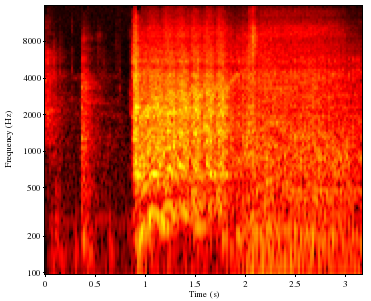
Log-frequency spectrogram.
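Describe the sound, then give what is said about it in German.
The engine of an 18-ton beer delivery truck cranks and catches after a brief quiet moment with a faint click, then settles into a loud, steady diesel idle rumbling. “Ein paar Augenblicke nur, dann ist der drahtige Mit-30er im Führerhaus des mächtigen LKW verschwunden. 18 Tonnen. Einsteigen.”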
